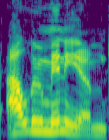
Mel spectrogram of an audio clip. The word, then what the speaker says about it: aluminum: Aluminum. Okay, aluminium to our British friends.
